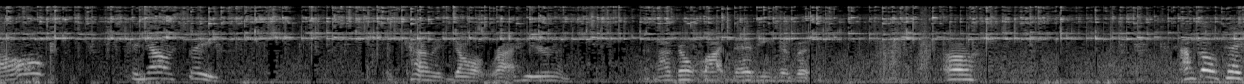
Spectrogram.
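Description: Wind chimes ringing steadily in the breeze, a constant high shimmer of overlapping tones.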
